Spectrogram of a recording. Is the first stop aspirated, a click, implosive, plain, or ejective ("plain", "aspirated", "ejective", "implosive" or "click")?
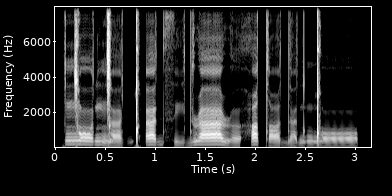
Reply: click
